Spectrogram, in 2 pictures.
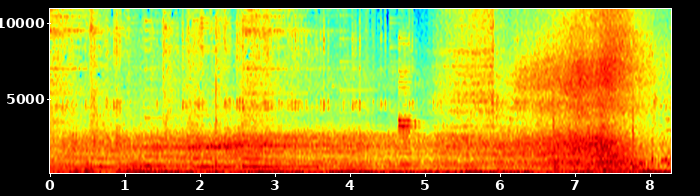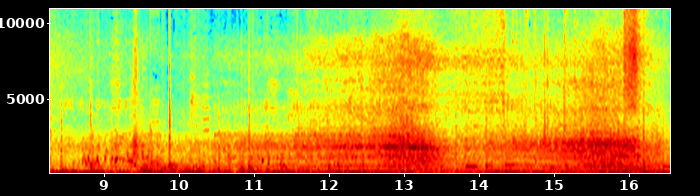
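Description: Wind rumbling on the microphone while riding a bicycle along a highway, with a vehicle passing about halfway through and another near the end.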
